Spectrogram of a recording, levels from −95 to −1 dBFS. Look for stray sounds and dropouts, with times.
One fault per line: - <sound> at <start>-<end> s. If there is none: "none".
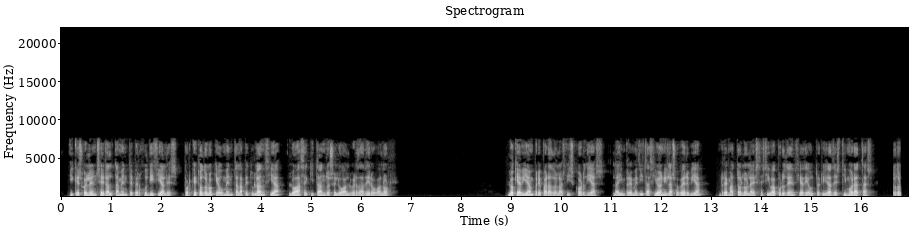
- laugh at 16.6-16.8 s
